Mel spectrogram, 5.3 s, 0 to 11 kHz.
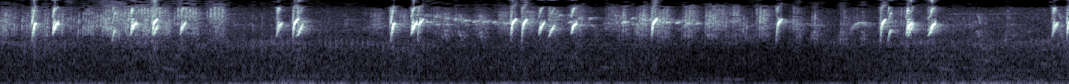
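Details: Goldfinch singing in response to stimulation: bursts of thin, bright twittering and tinkling chirps, with a short sliding whistle in the middle. The bursts return irregularly, about 34 a minute, over low background hiss.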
